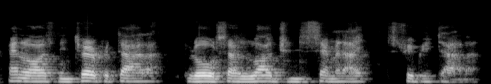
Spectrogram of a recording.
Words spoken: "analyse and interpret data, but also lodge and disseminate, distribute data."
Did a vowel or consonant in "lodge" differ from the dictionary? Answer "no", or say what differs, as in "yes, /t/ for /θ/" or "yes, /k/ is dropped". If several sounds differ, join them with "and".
no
